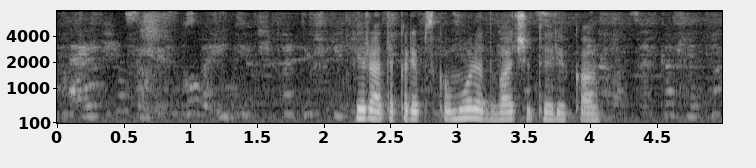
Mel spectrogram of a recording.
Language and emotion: Russian, neutral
